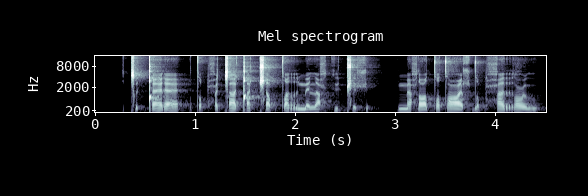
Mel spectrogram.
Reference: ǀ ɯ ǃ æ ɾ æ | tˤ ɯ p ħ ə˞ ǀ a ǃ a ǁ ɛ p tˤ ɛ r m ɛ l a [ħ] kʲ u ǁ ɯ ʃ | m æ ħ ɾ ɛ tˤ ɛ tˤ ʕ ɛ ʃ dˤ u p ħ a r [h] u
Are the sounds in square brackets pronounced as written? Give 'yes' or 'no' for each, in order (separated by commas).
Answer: yes, no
